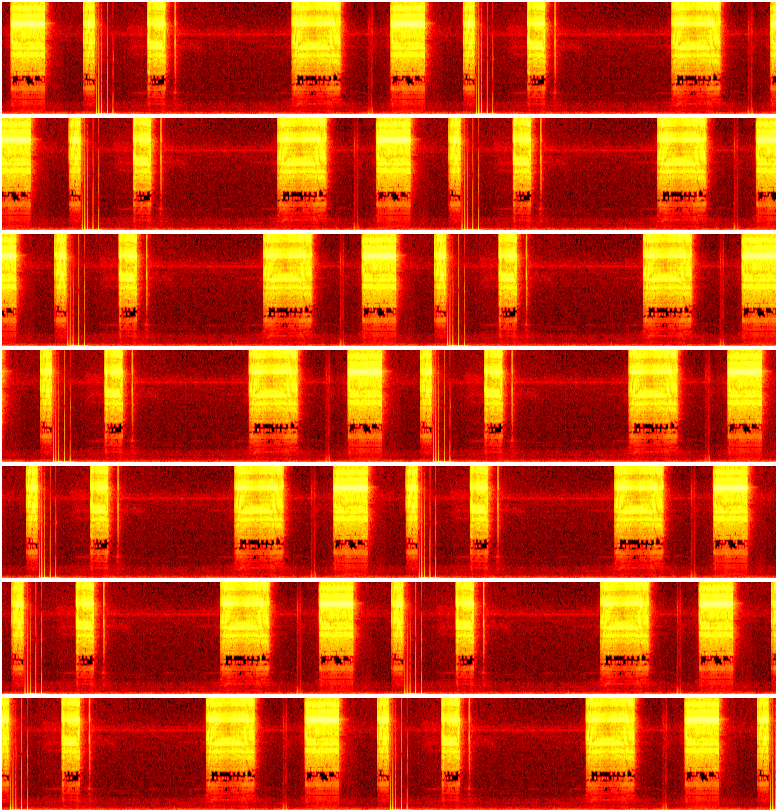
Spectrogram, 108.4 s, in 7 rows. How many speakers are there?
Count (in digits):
0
